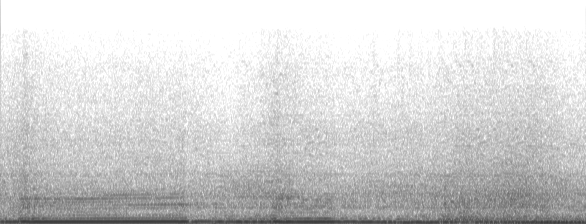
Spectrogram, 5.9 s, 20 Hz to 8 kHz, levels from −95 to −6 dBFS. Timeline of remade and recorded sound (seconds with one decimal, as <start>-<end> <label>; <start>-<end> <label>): 0.0-1.8 recorded; 1.8-4.0 remade; 4.0-4.4 recorded; 4.4-5.9 remade

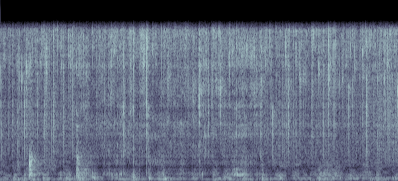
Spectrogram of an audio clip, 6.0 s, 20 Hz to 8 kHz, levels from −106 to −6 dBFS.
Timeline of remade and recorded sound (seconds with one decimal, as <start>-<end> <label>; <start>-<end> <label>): 0.0-1.1 recorded; 1.1-3.9 remade; 3.9-6.0 recorded

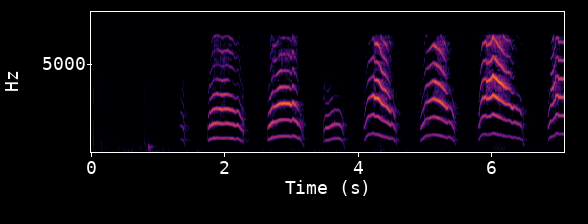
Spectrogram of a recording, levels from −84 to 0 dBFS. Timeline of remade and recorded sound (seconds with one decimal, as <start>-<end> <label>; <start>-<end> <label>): 0.0-7.1 recorded

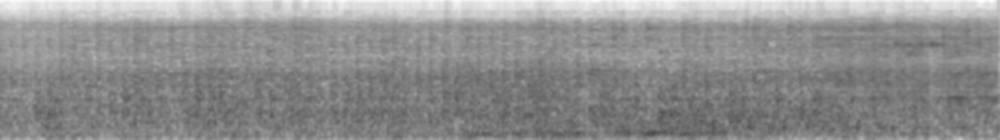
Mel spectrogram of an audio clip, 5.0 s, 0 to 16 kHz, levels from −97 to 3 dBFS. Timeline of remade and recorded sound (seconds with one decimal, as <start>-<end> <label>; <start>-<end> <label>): 0.0-4.1 recorded; 4.1-5.0 remade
